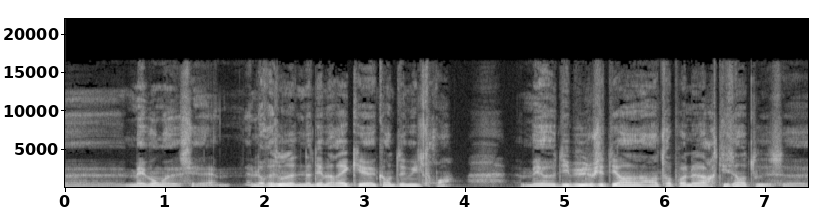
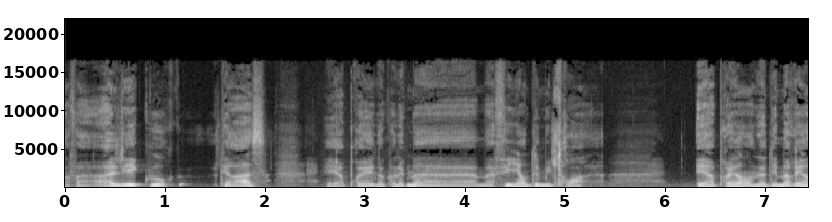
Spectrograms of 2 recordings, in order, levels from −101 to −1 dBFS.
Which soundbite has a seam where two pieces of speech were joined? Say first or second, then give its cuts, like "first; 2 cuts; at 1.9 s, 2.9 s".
second; 2 cuts; at 2.4 s, 3.4 s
